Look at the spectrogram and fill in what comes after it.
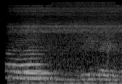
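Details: Nebulizer running for a sick child in hospital with cough, fever and viral infection, helping him sleep comfortably: steady hissing airflow with a faint whine.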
